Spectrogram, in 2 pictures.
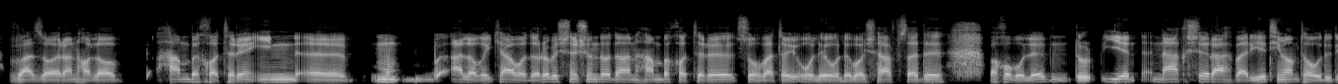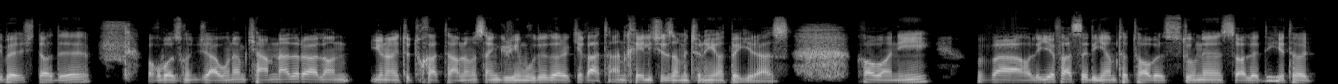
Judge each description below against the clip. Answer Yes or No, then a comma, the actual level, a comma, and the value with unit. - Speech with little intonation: Yes, narrow, 1.6 semitones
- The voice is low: Yes, low, 105 Hz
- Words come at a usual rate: No, fast, 160 wpm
